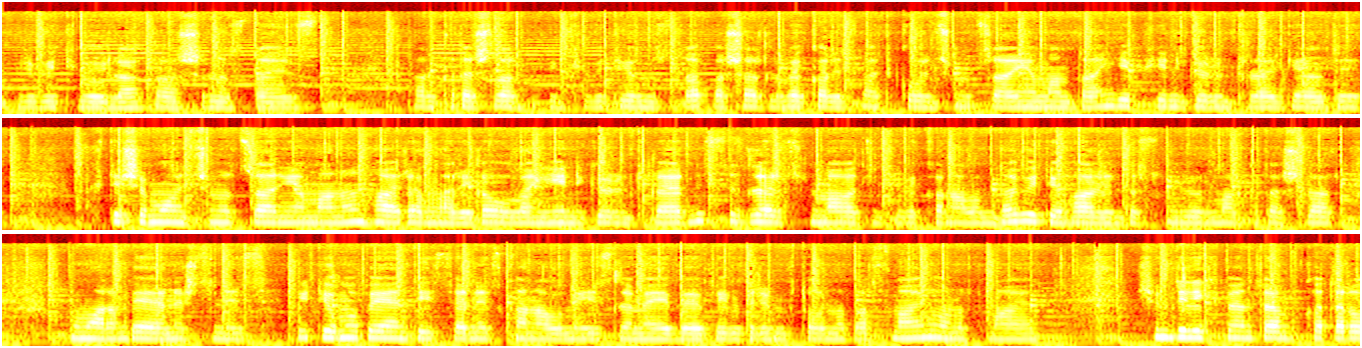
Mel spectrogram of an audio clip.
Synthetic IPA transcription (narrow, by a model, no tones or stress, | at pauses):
biɾvid̪ejo̞ilˠɑɡɑɾʃɯnɯzd̪ɑjɯz̥ɑɾkʰɑd̪ɑʃlˠɑɾbuɡyncʰivid̪ejo̞muzd̪ɑbɑʃɑɾɯlˠɯvækʰɑɾizmɑt̪ʰi̥ko̞junt͡ʃʰumuzd͡ʒɑnjɑmɑnd̪ɑnjepʰje̞niɟø̞ɾynt̪ʰylæɾɟæld̪i | yd̪æʃæmo̞jnt͡ʃʰumuzd͡ʒɑnjɑmɑnɯnɦɑjɾɑnlˠɑɾɯjlˠɑo̞lˠɑnje̞niɟø̞ɾynt̪ʰylæɾiniz̥sizlæɾyt͡ʃ̪ʰynmɑʁɑzint̪ʰeɾvekʰɑnɑlˠɯmd̪ɑvid̪ejoɦɑːlind̪æsunujoɾumɑɾkʰɑd̪ɑʃlˠɑɾumˠɑɾɯnbæjæniɾsiniz̥ | vid̪ejo̞mubæjænd̪iisænizkʰɑnɑlˠɯmɯizlæmæjivæbild̪iɾimbit̪ʰoɾnɑbɑsmɑjɯunut̪ʰmɑjɯm | ʃimd̪ilicʰbænd̪ænbukʰɑd̪ɑɾ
